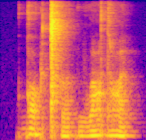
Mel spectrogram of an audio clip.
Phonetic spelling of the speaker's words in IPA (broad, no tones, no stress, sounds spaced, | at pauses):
ɡ ɒ k ǀʰ ɐː k w ʊː dˤ ɛ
